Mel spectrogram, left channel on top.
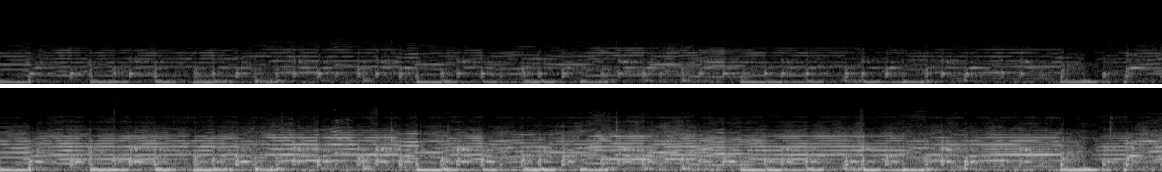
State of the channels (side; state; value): left; quieter; 18.1 dB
